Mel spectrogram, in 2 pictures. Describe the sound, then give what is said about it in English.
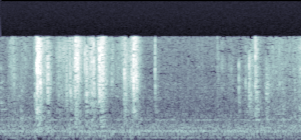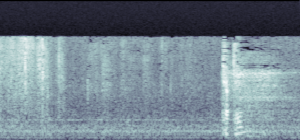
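A seal is broken and a paper envelope torn open. Several short crackling, rustling bursts are separated by pauses, and the last burst is sharper. “It is time to break the seal and tear open the envelope.”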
